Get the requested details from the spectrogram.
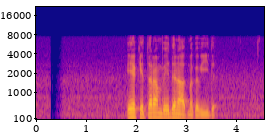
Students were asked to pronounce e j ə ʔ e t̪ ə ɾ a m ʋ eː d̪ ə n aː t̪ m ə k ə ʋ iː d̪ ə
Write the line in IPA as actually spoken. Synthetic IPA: e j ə k e t̪ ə ɾ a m ʋ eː d̪ ə n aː t̪ m ə k ə ʋ iː d̪ ə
